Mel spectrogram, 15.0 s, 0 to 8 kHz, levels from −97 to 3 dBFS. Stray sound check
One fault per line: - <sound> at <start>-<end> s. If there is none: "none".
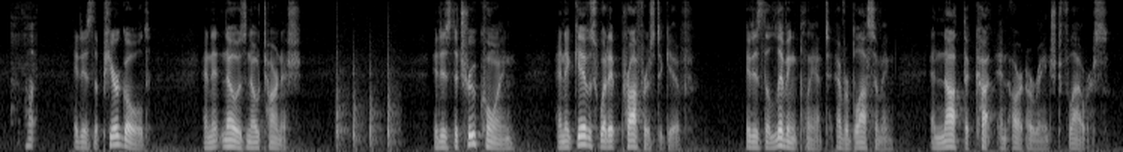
- laugh at 0.1-0.5 s
- thud at 4.5-5.4 s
